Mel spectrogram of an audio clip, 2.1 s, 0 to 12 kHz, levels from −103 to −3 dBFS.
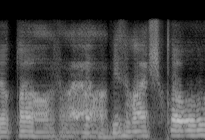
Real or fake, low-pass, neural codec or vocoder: fake; 7.2 kHz; codec, 16 kHz, 0.5 kbps, FreqCodec, smaller model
